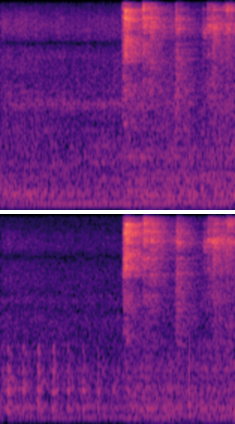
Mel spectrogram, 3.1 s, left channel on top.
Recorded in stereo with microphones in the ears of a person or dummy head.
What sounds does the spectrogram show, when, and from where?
1.6 s keys jangling: 50° left (ahead or behind), 3 m; by 3.1 s 35° left (ahead or behind), 2.5 m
